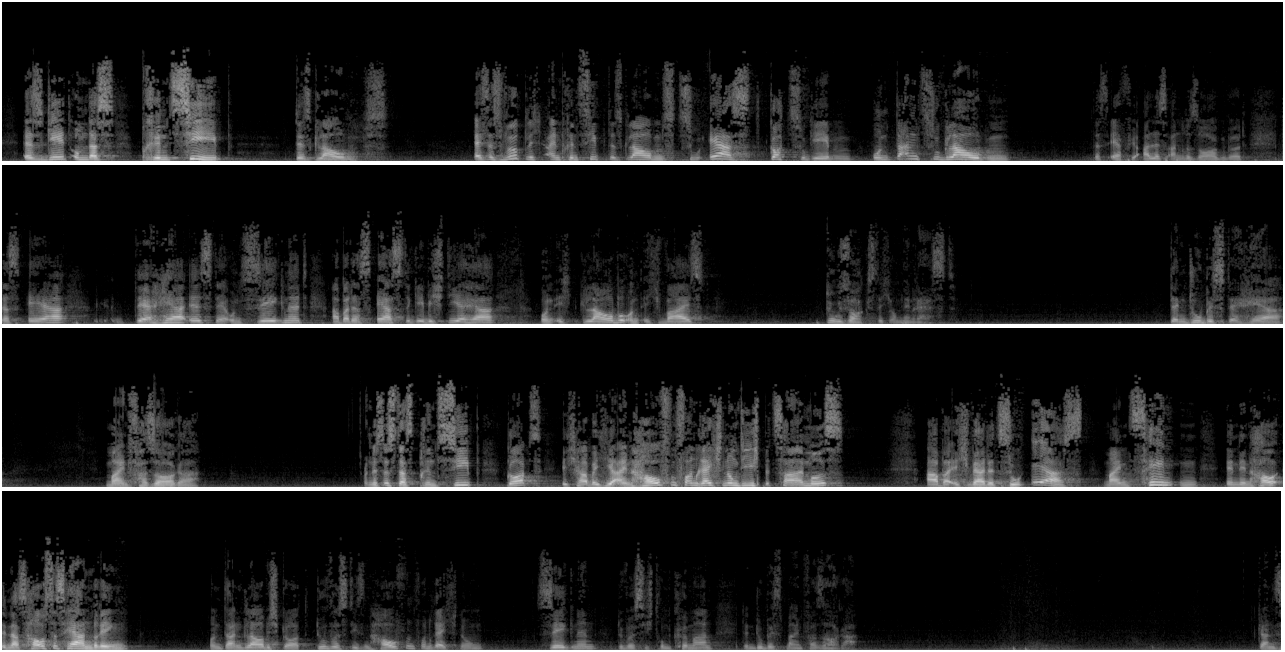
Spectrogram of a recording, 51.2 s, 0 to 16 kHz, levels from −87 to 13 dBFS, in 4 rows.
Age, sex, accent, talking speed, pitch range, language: 40-59, male, German, 140 wpm, 125-185 Hz, German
